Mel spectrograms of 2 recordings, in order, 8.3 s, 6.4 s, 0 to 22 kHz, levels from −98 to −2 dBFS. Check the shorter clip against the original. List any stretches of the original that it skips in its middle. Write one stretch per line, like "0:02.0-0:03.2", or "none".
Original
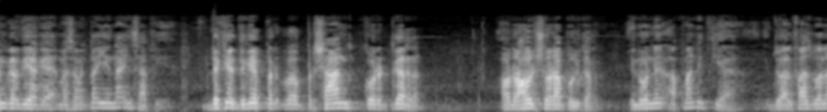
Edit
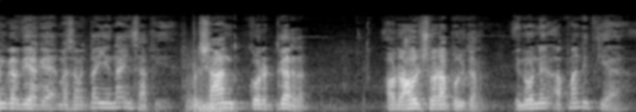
0:02.0-0:03.1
